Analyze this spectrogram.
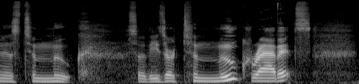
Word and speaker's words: TAMUK: pronunciation of these uh it's it's the initials t-a-m-u-k Texas A M University Kingsville the proper pronunciation is to Mook so these are tamuk rabbits they were bred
